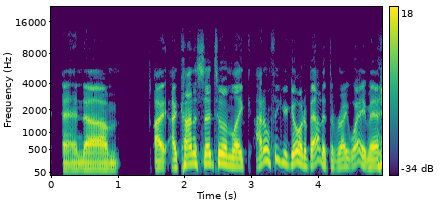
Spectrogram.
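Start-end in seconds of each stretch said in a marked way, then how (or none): 3.0-5.0 sarcastic, swooping, pitched-up sing-song delivery. Retelling what was said to a job seeker with a knife: retelling own sarcastic remark. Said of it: "that [name] sarcasm".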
